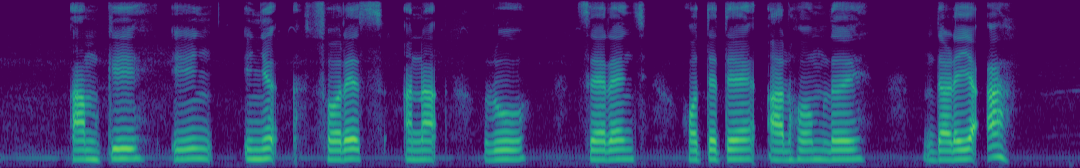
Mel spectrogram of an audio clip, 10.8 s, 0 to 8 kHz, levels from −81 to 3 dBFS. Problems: background sounds at intervals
